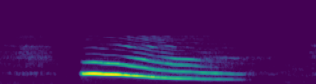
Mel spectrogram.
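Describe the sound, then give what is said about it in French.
A single loud, drawn-out yawn, voiced by a person as the little prince of Le Petit Prince yawning from tiredness, sliding downward in pitch over about a second before trailing off, with brief quiet breathy sounds around it. “Il resta donc debout et, comme il était fatigué, il bâilla.”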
